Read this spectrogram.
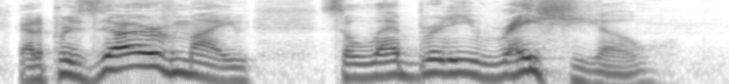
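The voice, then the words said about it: Imitates another person's voice. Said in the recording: “my Brad Pitt impression. That's a really good impression.”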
